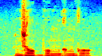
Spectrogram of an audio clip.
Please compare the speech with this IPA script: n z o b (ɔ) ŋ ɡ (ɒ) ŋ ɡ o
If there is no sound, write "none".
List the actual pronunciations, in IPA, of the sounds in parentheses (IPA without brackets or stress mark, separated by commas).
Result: o, ɒ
